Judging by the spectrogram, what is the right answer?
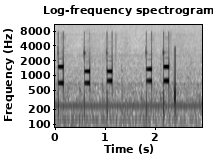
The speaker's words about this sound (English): Okay, now I'm going to hit the 9. That's better. Now I'm going to dial 1-844. And, I don't know, a bunch of numbers.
